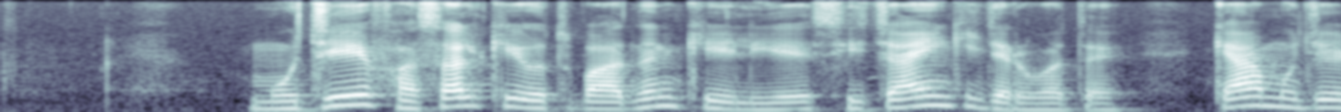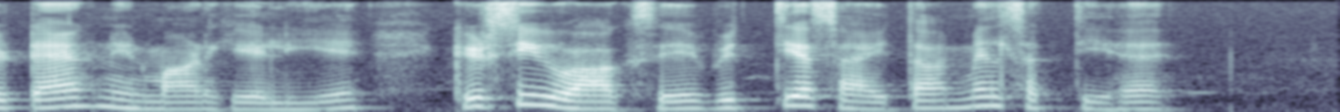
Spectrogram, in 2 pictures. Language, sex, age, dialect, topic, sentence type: Hindi, male, 18-24, Garhwali, agriculture, question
